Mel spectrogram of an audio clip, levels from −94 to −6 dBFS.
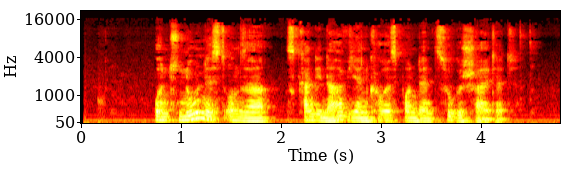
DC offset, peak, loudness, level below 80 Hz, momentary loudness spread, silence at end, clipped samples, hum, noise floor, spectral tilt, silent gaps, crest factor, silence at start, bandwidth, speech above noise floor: under 0.1%; 0 dBFS; -17 LUFS; -42 dBFS; 7 LU; 0.45 s; under 0.1%; none; -46 dBFS; -5.5 dB/octave; none; 16 dB; 0.15 s; 15 kHz; 29 dB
